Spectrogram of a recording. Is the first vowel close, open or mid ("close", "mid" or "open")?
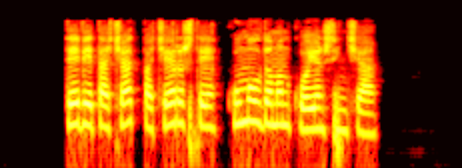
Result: mid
